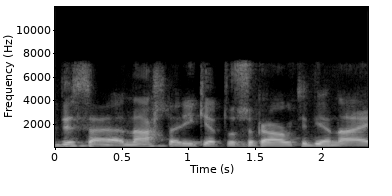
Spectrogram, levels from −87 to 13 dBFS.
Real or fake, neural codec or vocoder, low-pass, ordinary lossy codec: fake; codec, 16 kHz, 2 kbps, X-Codec, HuBERT features, trained on balanced general audio; 7.2 kHz; AAC, 64 kbps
